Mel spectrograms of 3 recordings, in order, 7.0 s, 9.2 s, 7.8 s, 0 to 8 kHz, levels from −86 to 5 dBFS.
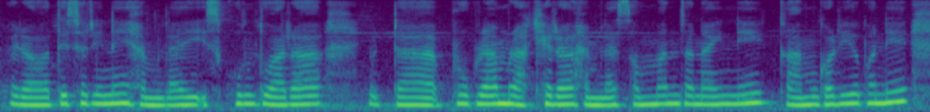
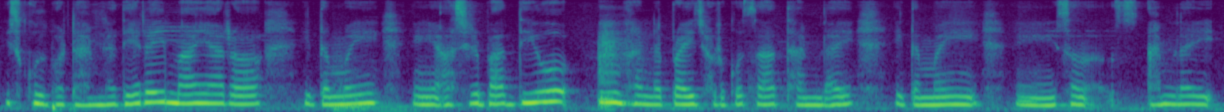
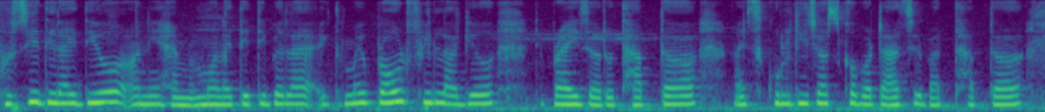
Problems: constant background noise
